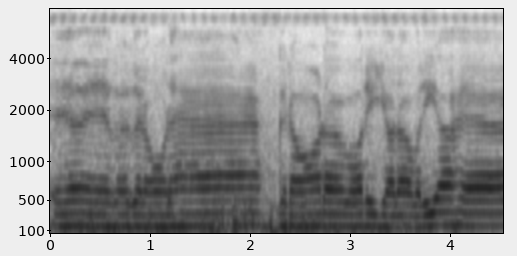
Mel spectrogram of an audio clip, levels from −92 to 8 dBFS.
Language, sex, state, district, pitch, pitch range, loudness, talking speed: Punjabi, male, Punjab, Kapurthala, 160 Hz, 155-165 Hz, -11 LUFS, 130 wpm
